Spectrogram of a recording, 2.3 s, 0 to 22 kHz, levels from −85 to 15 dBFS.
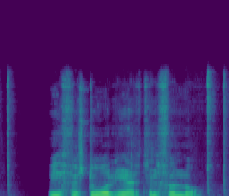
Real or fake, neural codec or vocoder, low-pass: fake; codec, 44.1 kHz, 7.8 kbps, Pupu-Codec; 14.4 kHz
